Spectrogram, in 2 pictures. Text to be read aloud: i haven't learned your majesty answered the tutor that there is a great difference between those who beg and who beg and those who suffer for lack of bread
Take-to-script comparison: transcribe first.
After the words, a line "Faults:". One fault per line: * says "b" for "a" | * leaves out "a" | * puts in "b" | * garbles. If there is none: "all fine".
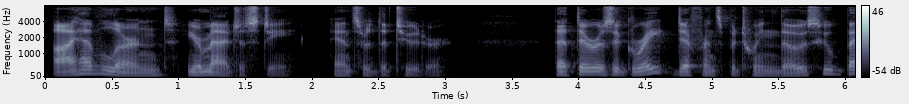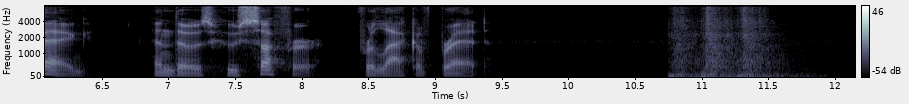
i have learned your majesty answered the tutor that there is a great difference between those who beg and those who suffer for lack of bread
Faults:
* says "have" for "haven't"
* leaves out "who beg and"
